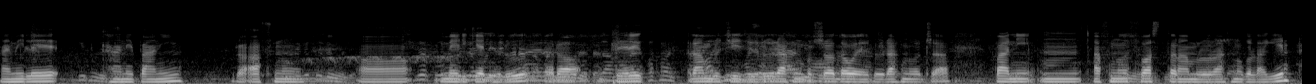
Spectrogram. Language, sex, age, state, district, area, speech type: Nepali, male, 18-30, West Bengal, Alipurduar, urban, spontaneous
